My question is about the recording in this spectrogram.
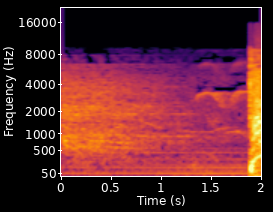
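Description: A congregation's clapping and crowd noise, fading away after a drawn-out 'amen', with faint held musical tones underneath.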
